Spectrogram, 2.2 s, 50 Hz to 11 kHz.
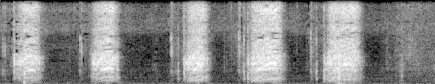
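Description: A Craftsman cordless drill driving a set screw into a plastic NDS pop-up emitter, in five short bursts about 0.4 s apart.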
